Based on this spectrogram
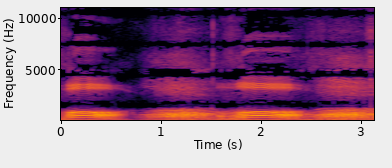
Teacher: Suara kita tebal. Suara kita daripada pangkal lidah itu terangkat ke langit. Za. Dia bukan za.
